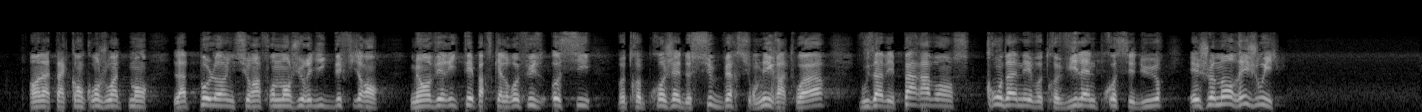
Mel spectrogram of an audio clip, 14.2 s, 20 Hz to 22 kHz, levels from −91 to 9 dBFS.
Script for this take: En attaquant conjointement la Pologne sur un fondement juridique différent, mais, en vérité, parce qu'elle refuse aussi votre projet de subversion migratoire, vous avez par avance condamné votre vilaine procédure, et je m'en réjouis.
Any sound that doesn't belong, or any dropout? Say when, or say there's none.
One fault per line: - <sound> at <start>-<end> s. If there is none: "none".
none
